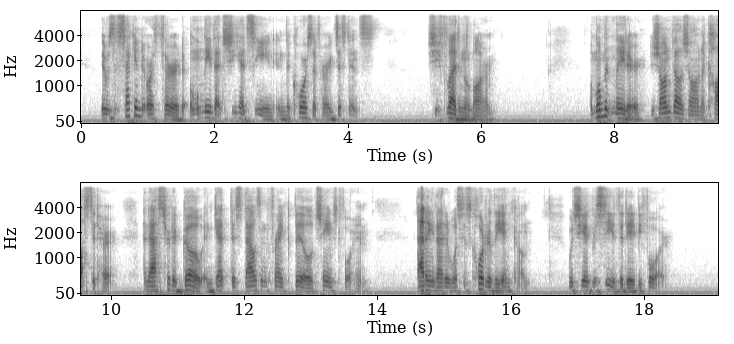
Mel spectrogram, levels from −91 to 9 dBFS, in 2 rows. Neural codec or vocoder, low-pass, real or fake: vocoder, 22.05 kHz, 80 mel bands, WaveNeXt; 7.2 kHz; fake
